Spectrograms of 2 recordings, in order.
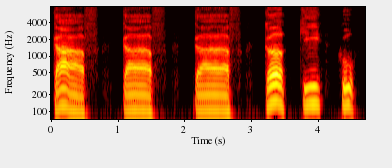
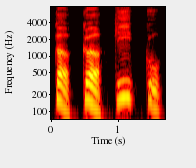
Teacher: बारीक काफ के लिए हम क्या करते हैं, सेम जुबान का आखिरी हिस्सा हमने लिया, लेकिन अब हम जो हमारा नरम तालू जहाँ पे ख़त्म होता है और सख्त तालू स्टार्ट होता है, वहाँ पे हमने अपनी जुबान की आखिरी हिस्से को लगाना है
